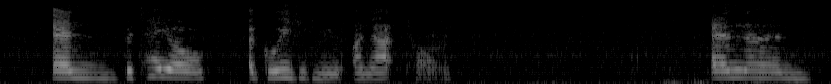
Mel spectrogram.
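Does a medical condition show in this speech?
Yes: cerebral palsy.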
